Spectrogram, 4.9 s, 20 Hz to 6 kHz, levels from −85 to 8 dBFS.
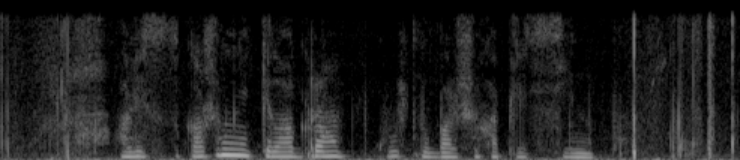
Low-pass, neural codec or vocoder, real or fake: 5.4 kHz; none; real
